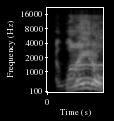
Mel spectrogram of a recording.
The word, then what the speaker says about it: ratel: is a cool one the radel radel that's how you say it radel ratel bearded Dooms and Merry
